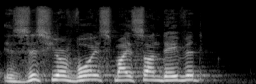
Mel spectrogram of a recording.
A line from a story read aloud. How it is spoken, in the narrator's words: Saul lifted up his voice and wept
